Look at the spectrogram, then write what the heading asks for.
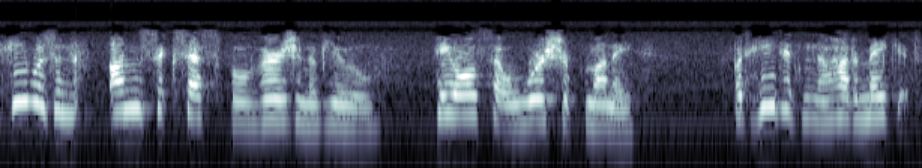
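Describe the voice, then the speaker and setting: An actress playing a dry, knowing small-town widow in an old-time radio drama, sardonic, deliberate and quietly ominous. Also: female voice, medium pitch, expressive, phone-quality sound, lightly acted. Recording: noisy, band-limited vintage radio drama recording.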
